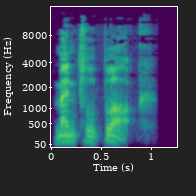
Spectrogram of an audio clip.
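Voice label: "mental block", British English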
